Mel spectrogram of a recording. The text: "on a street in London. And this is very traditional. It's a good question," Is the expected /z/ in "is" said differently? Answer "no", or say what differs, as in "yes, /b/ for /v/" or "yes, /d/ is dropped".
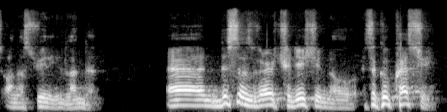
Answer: no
